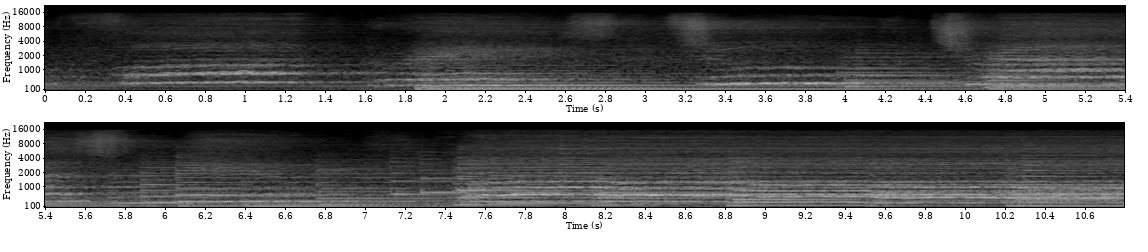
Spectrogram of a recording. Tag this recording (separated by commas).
Music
